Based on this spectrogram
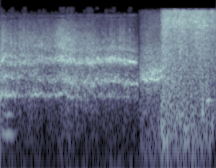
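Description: A car's tires skid and squeal in a sound effect. The screech holds for over a second, then gives way to a harsher, noisier burst that continues to the end.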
